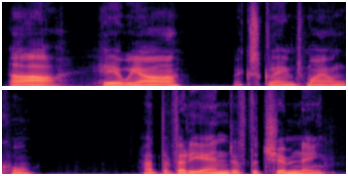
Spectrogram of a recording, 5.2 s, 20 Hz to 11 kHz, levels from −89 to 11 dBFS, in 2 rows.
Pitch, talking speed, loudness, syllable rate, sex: 110 Hz, 165 wpm, -20 LUFS, 5.7 syllables/s, male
